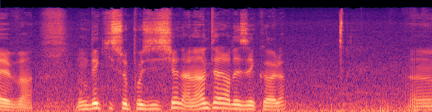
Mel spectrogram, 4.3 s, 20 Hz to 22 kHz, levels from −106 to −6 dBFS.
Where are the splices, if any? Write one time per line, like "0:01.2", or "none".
0:01.0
